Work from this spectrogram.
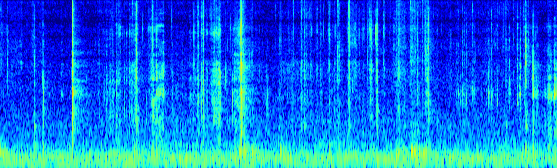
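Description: A utility knife blade carves a dry, green and white marbled soap bar, shaving off thin curls until only a thin piece remains. Quiet, crisp scraping and snapping clicks come at an irregular pace, bright and short, over a low soft rumble.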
